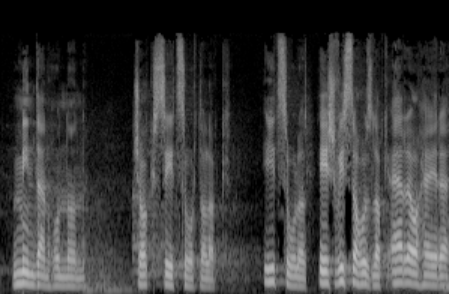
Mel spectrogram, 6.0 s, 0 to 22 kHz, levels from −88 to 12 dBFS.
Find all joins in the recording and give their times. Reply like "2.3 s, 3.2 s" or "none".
1.8 s, 4.1 s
